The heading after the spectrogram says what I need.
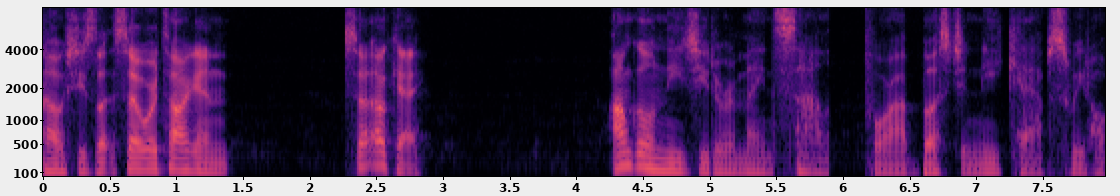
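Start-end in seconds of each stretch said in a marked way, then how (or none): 4.2-8.0 low, sweet, sugary Southern drawl. Voicing Lola practicing an undercover case, in Lola's sweet Southern accent. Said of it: "you want to take this sweet Southern accent?".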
